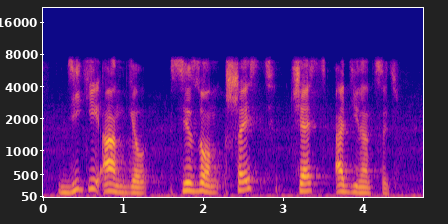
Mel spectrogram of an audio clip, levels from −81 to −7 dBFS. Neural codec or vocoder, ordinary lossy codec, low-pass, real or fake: none; Opus, 16 kbps; 7.2 kHz; real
